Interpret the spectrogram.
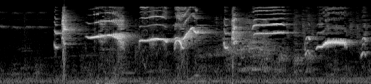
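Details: Oriental magpie-robin used as a singing lure for other magpie-robins, giving a loud jumble of whistles, sharp chips and buzzy rising notes after a brief quiet start.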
